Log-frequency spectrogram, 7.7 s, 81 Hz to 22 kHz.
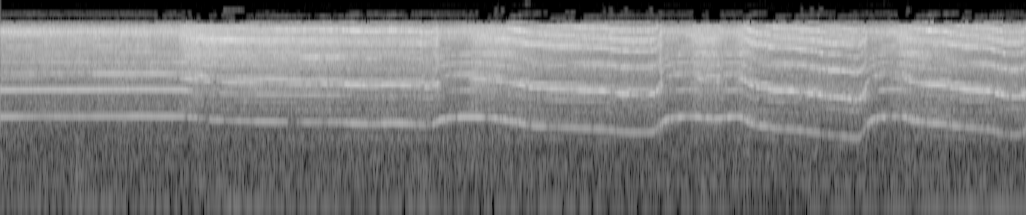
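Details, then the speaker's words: Slot car motor just reinstalled and run in at about 4.5 V with the axle pushed sideways to tighten the angled gear mesh: a high whine dipping and grinding roughly. After run-in the mesh becomes smooth at 6 V. "basically run the gears in for you and it will sound horrible and you'll be thinking how is he doing but trust me it works"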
